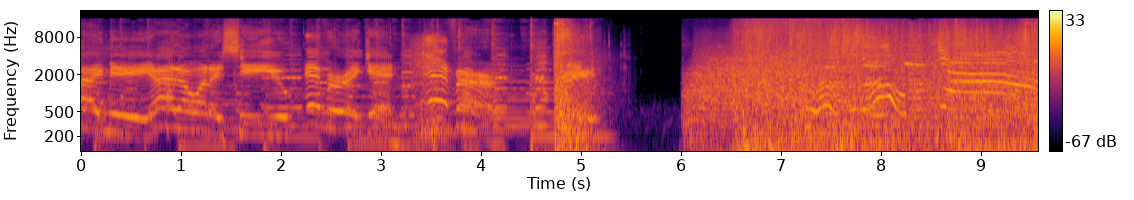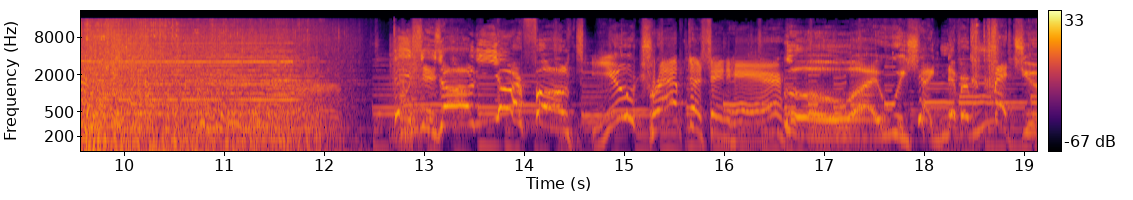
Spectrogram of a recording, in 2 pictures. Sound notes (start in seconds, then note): 4.7 doors slamming; 7.7 screaming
